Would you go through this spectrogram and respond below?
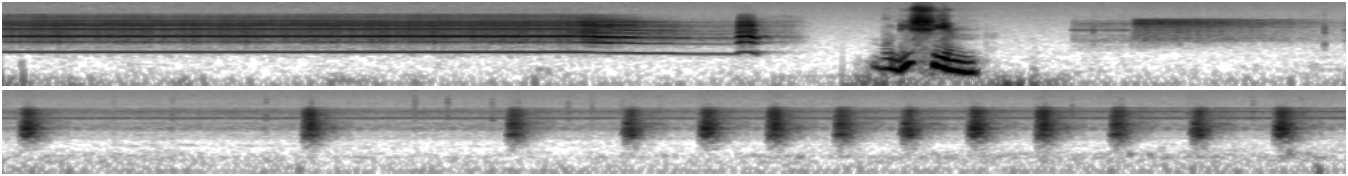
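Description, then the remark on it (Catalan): A model train being demonstrated in a shop blows its whistle, a steady, bright tone for several seconds. After a brief spoken word, the engine runs with rhythmic chuffing that speeds up under a faint sustained hum. “m'agradaria escoltar el so d'algun d'aquests trens que tens a la botiga.”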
